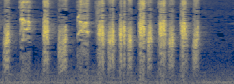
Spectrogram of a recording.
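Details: White-browed reed warbler singing vigorously, recorded as a lure for training young birds: a rapid, unbroken string of about a dozen harsh, rasping chatter notes lasting two and a half seconds, then silence.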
